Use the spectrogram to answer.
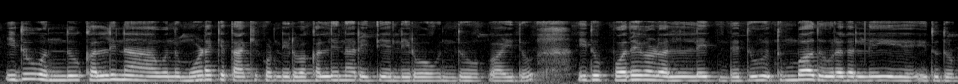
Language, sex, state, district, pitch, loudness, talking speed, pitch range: Kannada, female, Karnataka, Gulbarga, 185 Hz, -15 LUFS, 105 wpm, 180-200 Hz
